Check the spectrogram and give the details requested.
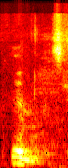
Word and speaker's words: Thin Lizzy: Um, so when you say Tin Lizzy in Scottish, it's T H I N. That's how you would pronounce it. So that's why they became thin Lizzy.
